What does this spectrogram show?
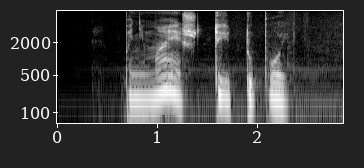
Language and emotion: Russian, angry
